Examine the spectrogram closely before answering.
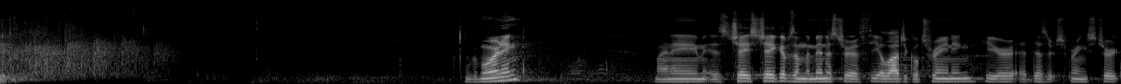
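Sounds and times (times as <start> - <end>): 
crowd clapping hands: 0.0 - 2.0
speech: 4.8 - 5.4, 6.6 - 11.2.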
